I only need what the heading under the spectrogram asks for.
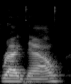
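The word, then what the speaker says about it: Ragnow: Bowl Frank ragn now I think it's pronounced ragn now is said return after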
